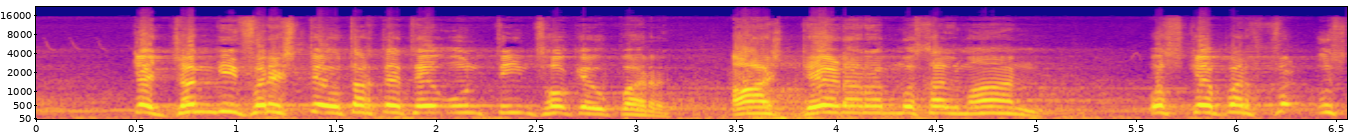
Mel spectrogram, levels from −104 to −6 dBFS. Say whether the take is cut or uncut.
uncut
